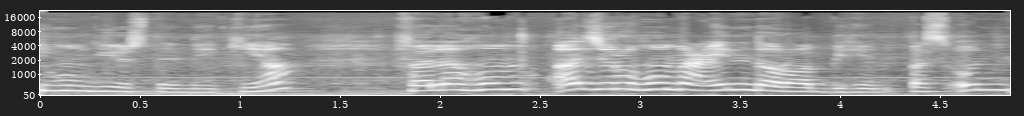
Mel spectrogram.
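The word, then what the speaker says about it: فلهم: اگر ہم اس کو فلاہم پڑھیں گے تو ہم نے پڑھا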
